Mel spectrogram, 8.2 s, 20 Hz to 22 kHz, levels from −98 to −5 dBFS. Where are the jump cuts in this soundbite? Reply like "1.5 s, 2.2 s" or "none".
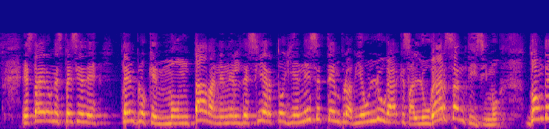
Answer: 6.1 s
